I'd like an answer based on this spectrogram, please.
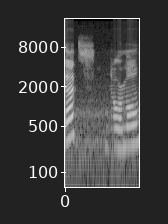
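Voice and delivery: slow, soft sarcastic tone. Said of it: "I'm using sarcasm".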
